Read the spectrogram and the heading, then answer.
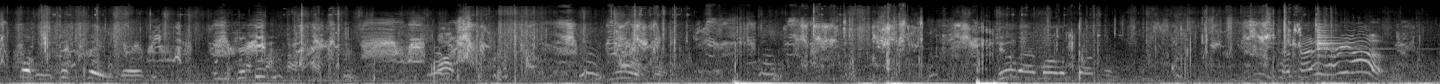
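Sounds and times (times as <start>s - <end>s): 
bird honking and squawking: 0.0s - 14.3s
indistinct voices: 0.0s - 14.3s
rustling: 0.0s - 14.3s
speech: 0.2s - 7.2s, 10.0s - 11.4s, 12.5s - 14.0s
laughter: 1.4s - 7.9s
thumps: 6.6s - 13.3s.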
